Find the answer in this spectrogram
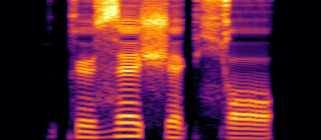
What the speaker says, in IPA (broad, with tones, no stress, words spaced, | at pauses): kø˨zɛ˦ʃɛ˨kçɔ˨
